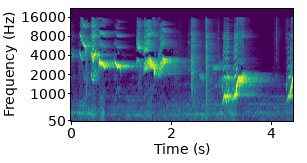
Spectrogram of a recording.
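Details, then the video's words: White-rumped shama song serving as a lure: high drawn-out whistles and buzzy notes, a pause, then rising whistled upslurs. "Pancingan Murai Batu Bongkar Isian"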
